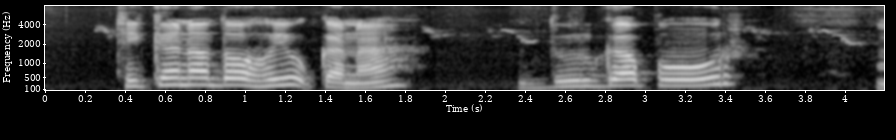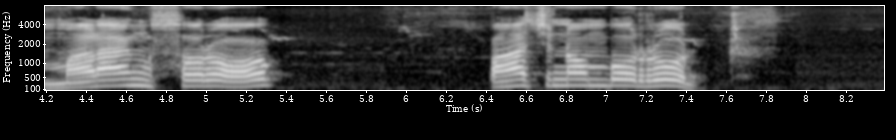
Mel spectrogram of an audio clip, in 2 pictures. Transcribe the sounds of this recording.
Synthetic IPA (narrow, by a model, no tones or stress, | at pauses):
ʈʰikanad̪ɔɦujuʔkana | d̪uɾɡapuɾ | maɽaŋsɔɾɔk̚ | pãt͡ʃnɔmbɔɾːoʈ̚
